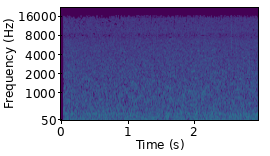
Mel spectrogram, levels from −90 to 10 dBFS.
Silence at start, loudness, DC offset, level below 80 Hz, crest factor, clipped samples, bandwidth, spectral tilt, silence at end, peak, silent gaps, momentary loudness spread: 0 s; -47 LUFS; under 0.1%; -62 dBFS; 20 dB; under 0.1%; 16.5 kHz; -2.5 dB/octave; 0 s; -30 dBFS; none; 1 LU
